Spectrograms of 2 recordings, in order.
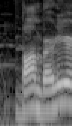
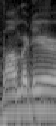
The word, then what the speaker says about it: Bombardier: the wing so uh Bombardier is pronounced Bombardier or whatever but I like bomb Burger I just want to let everybody knows there's always a bummer deer Bombardier Bombardier oh it's like French like Bombardier yeah bomber day probably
